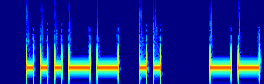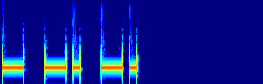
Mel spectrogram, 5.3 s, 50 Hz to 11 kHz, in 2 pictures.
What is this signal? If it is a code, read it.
Morse code, heard as a keyed tone, about 17 wpm, 700 Hz. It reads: 3I ONN
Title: Winter Field Day Exchanges Encore 17wpm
